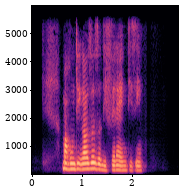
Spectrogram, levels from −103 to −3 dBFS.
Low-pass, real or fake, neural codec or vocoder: 5.4 kHz; fake; codec, 24 kHz, 0.5 kbps, DualCodec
